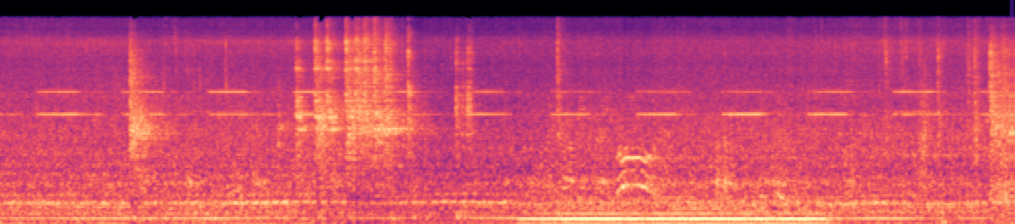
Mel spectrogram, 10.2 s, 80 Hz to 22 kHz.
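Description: A CAT 50 forklift's engine running steadily, then working harder for about three seconds from about five seconds in as it moves its load over the ramp. Its warning beeper sounds about once a second throughout.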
